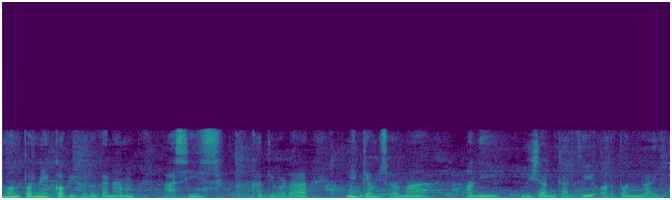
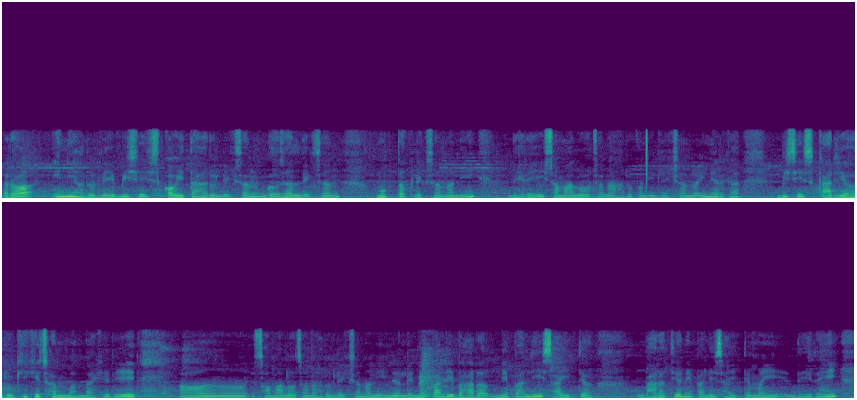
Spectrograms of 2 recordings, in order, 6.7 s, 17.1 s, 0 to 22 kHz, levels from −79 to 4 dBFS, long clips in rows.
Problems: constant background noise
